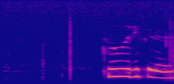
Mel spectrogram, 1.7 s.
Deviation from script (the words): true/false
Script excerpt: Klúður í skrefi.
false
